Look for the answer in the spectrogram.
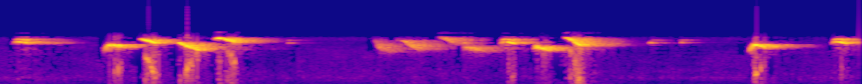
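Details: Green-winged saltator (trinca-ferro) in full song, praised for grit and speed: loud, bright whistled phrases of quick slurred two- and three-note motifs, delivered in bursts with brief pauses between them, and sharp clicking knocks scattered among the notes.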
